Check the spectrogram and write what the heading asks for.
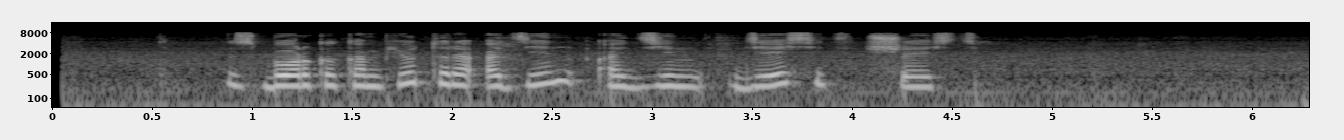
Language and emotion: Russian, neutral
